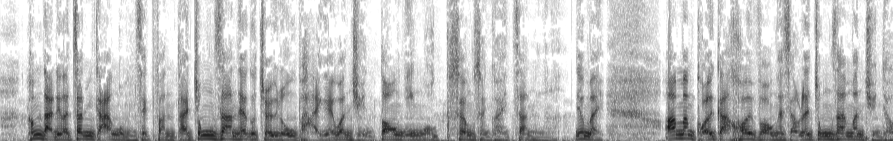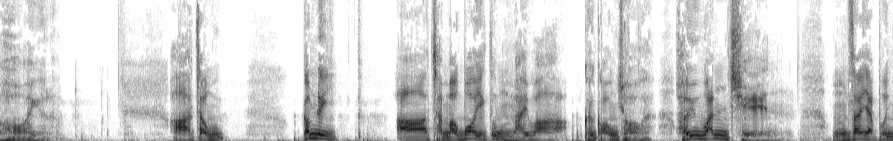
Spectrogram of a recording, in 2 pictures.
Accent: Hong Kong; 我哋香港人后生嗰辈

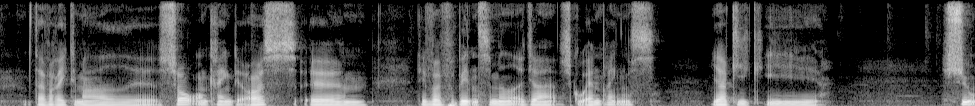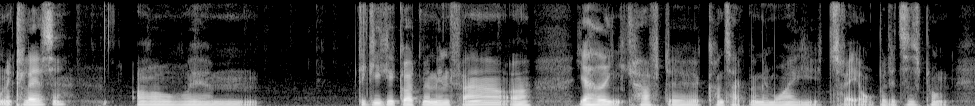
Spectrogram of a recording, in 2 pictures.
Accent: Herlev, Capital Region of Denmark, Denmark; jeg er en rigtig Herlev-dreng, så jeg er både født på Herlev Hospital og har blevet der lige siden. Har ikke rykket mange kilometer fra min, hjemhus

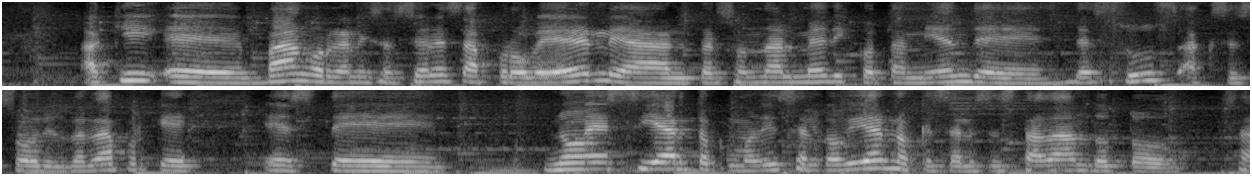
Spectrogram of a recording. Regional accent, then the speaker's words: Uspantán, Quiché, Guatemala; Yo soy originaria de uno de ellos. Mi pueblo origen es Uspantán, se llama, queda occidente del país, camino a México, y muy de frontera con México.

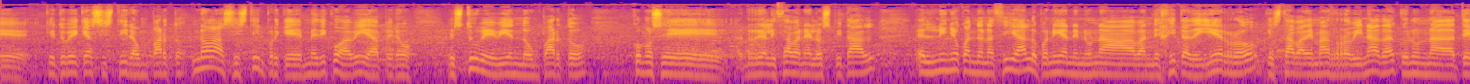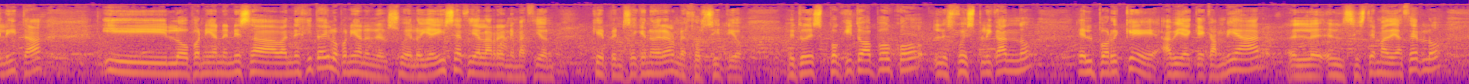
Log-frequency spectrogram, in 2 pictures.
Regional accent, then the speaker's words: Catalonia, Spain; Yo soy catalana, los catalanes siempre pensamos en vender.

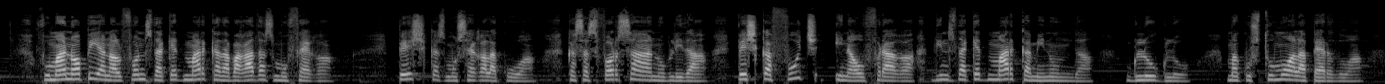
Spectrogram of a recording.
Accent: Palamós, Catalonia, Spain; now in Sant Vicenç dels Horts, Spain; yo vivo en San Vicenç dels Horts, pero no hemos dicho que soy de Palamós.

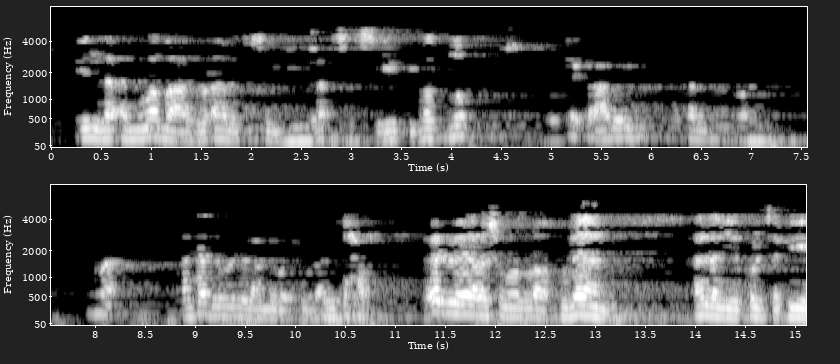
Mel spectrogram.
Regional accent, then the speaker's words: Syria; ما بعرف هذا معروف عندكم عندنا في سوريا

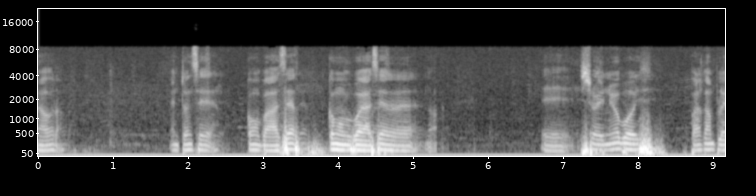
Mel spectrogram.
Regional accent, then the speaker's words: Guinea; Soy de Guinea.

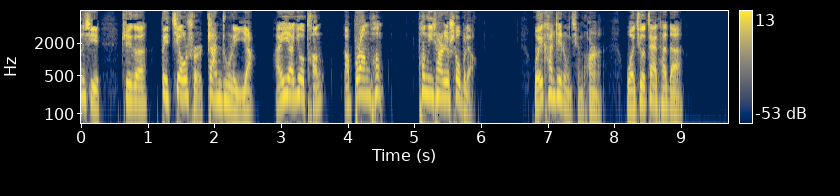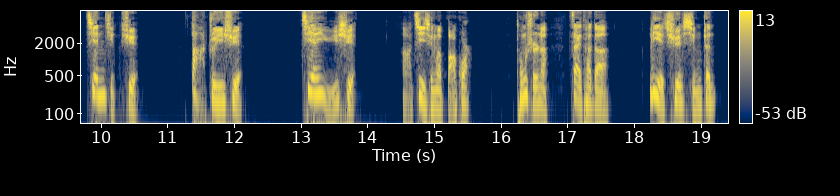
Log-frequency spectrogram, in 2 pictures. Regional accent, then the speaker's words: China; 作为我们中国人来讲啊

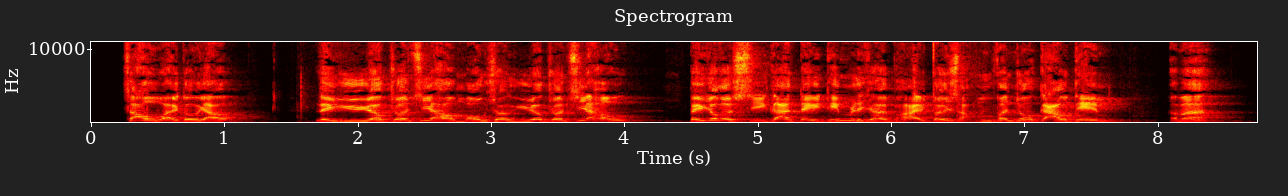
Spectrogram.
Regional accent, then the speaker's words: Hong Kong; 對我們香港人，即是加以毒害的人

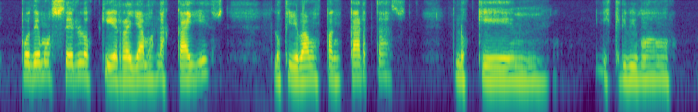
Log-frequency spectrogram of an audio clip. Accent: Curaco de Vélez, Los Lagos, Chile; soy de Curaco de Vélez, del archipiélago de Quinchao, correspondiente a la provincia de Chiloé.

